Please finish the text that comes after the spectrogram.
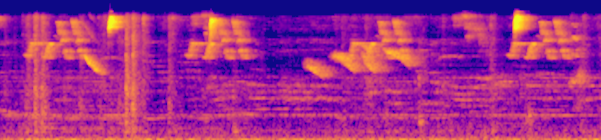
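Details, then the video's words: Trinca-ferro, or green-winged saltator, giving liso curricutil song: clusters of rapid high chattering notes and falling slurred whistles, punctuated by three loud clicks, with a faint steady low hum beneath. "trinca-ferro liso curricutil"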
